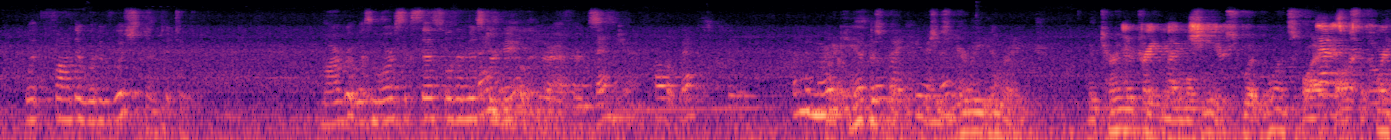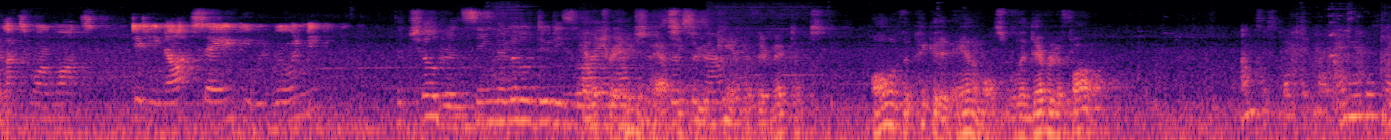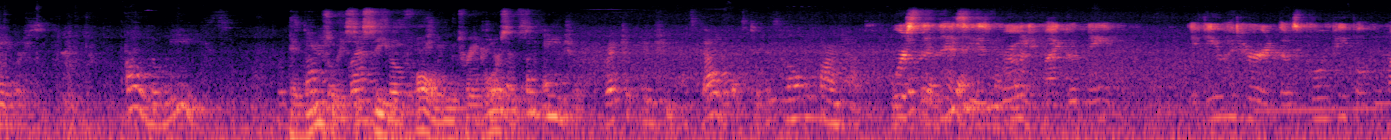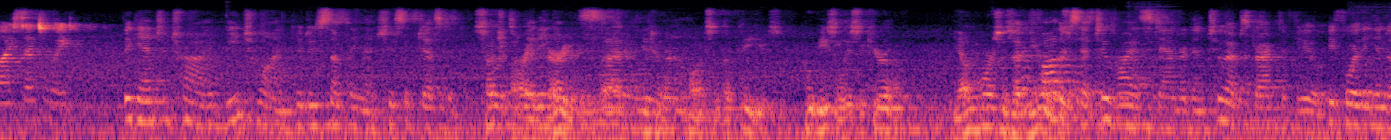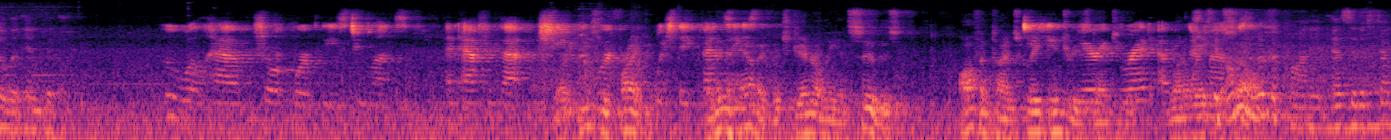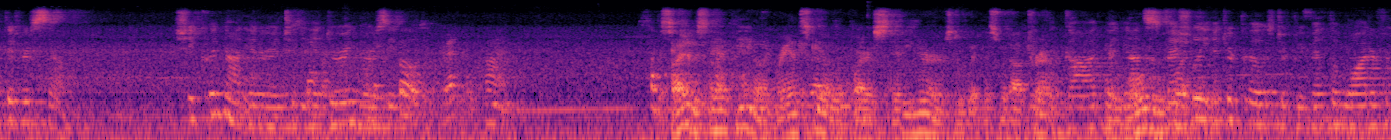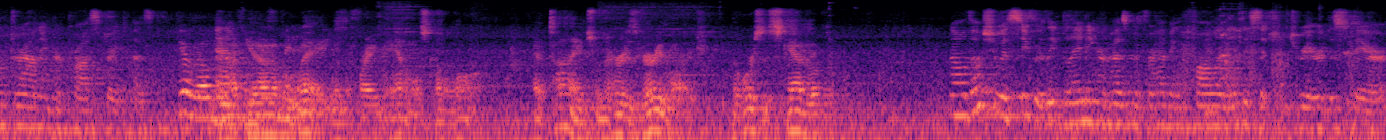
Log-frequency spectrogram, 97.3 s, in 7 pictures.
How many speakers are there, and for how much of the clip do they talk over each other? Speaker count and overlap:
4, about 28%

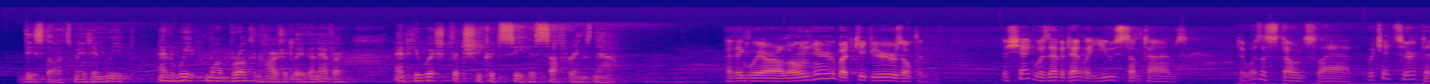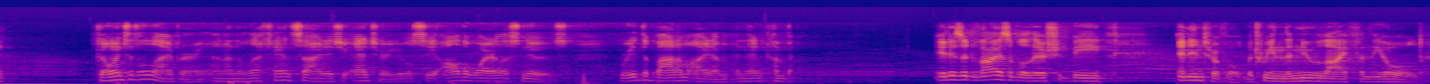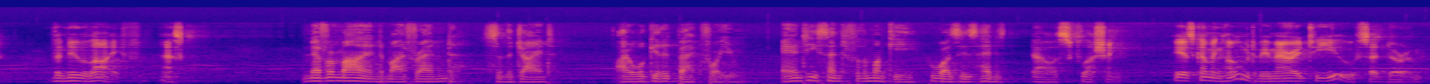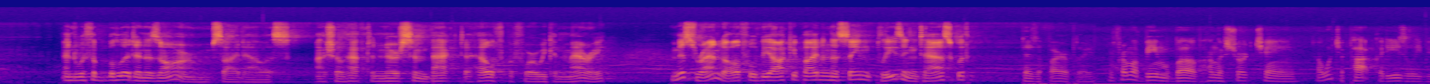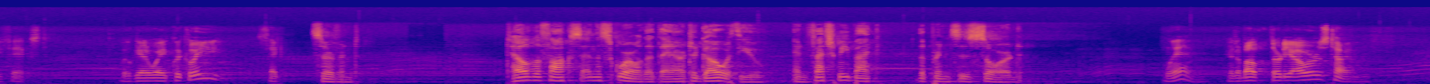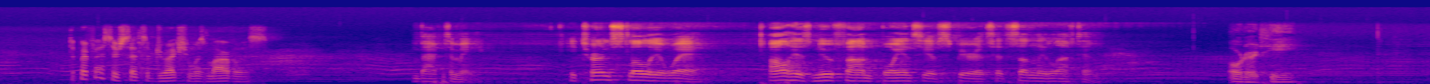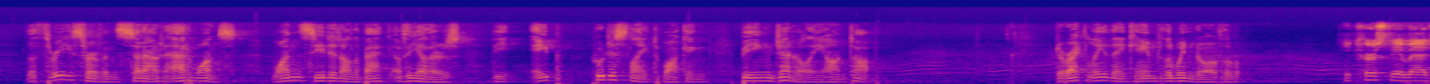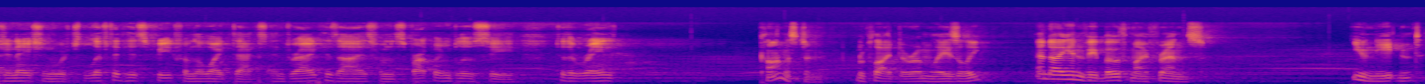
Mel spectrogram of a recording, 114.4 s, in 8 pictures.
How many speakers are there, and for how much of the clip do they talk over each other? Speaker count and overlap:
5, no overlap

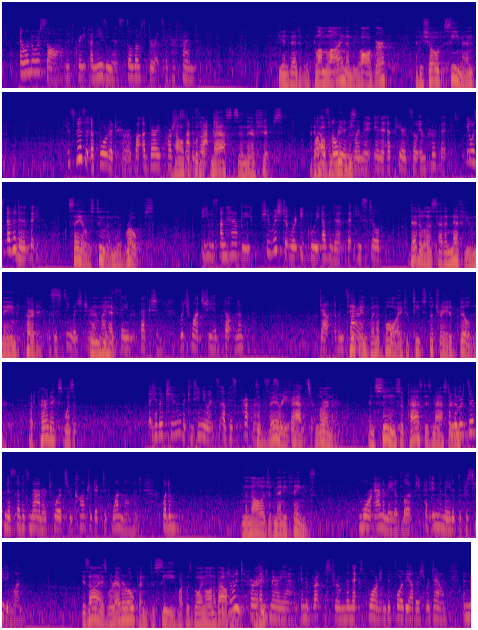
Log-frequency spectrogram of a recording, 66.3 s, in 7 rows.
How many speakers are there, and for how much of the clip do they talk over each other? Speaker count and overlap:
2, about 10%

